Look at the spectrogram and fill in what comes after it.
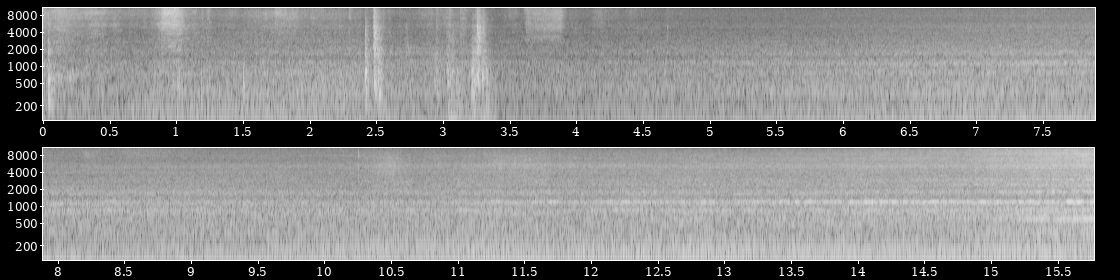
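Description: Norfolk Southern diesel locomotive approaching: a low engine rumble that grows steadily louder, with a high steady whine coming in over it in the last few seconds. Two sharp knocks about two and a half and three seconds in.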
